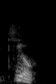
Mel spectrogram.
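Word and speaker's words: 키읔: এই মাঝে একটা টান দিলে হবে, এটি হচ্ছে খিয়ক। খিয়ক খিয়ক কি হবে? খিয়ক। এটি হবে খিয়ক। এটি হবে খিয়ক। খিয়কের উচ্চারণ খ, প্রথম স্টপে খ, দ্বিতীয় স্টপেও খ, এবং তৃতীয় স্টপে ক হবে। ঠিক আছে।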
